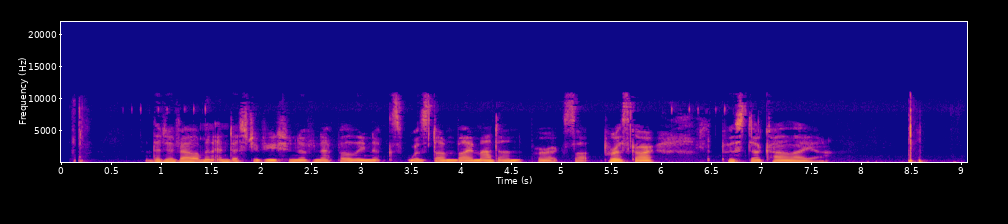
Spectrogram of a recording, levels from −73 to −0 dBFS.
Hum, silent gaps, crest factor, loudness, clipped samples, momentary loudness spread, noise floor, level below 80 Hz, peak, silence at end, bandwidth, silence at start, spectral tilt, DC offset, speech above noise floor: none; none; 26 dB; -25 LUFS; under 0.1%; 14 LU; -60 dBFS; -58 dBFS; 0 dBFS; 0.1 s; 11.5 kHz; 0.1 s; -4.5 dB/octave; under 0.1%; 35 dB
